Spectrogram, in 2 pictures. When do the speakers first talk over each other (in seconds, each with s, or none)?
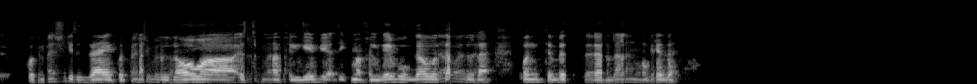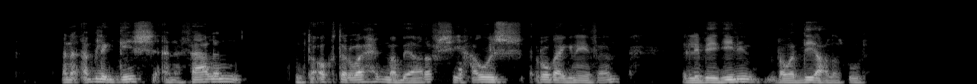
none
